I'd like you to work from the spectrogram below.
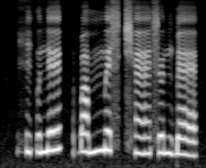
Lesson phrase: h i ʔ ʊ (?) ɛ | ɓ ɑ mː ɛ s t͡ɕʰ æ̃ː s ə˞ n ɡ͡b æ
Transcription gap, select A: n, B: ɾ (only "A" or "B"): A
